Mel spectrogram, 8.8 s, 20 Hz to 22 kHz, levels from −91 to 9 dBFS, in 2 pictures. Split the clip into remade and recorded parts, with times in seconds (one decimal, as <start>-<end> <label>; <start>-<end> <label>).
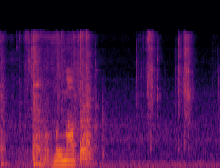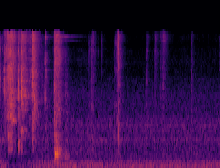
0.0-8.8 recorded

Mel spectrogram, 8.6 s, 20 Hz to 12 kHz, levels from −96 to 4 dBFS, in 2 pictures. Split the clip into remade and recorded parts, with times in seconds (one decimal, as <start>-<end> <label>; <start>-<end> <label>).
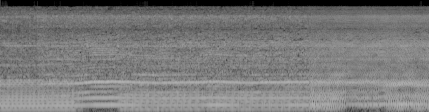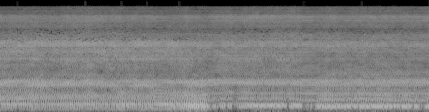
0.0-3.1 recorded; 3.1-8.6 remade

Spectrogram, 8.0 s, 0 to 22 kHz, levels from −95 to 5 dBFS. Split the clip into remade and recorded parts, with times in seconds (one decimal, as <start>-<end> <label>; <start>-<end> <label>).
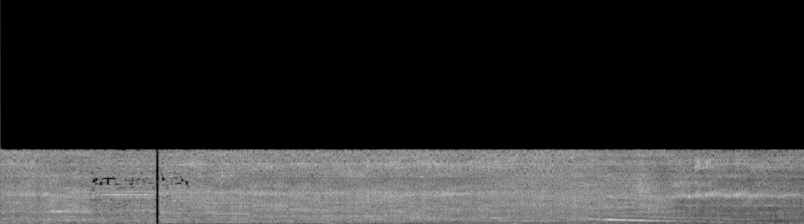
0.0-0.9 remade; 0.9-1.9 recorded; 1.9-8.0 remade

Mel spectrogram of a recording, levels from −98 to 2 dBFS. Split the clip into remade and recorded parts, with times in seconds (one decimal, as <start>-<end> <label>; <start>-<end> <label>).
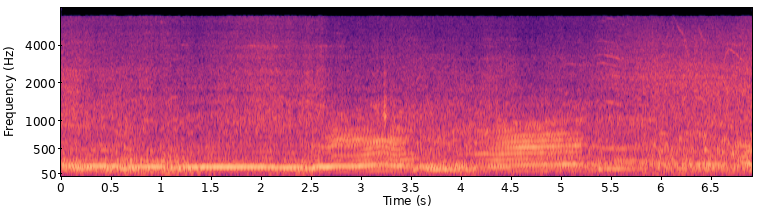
0.0-6.9 recorded

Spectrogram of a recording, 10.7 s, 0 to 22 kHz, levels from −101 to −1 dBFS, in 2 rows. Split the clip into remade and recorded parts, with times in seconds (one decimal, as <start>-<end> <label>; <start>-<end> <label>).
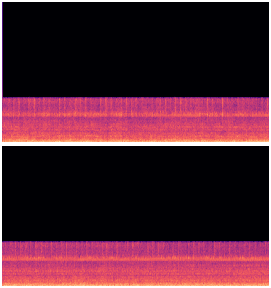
0.0-3.1 remade; 3.1-3.9 recorded; 3.9-5.0 remade; 5.0-10.7 recorded

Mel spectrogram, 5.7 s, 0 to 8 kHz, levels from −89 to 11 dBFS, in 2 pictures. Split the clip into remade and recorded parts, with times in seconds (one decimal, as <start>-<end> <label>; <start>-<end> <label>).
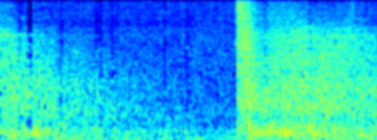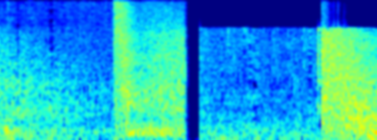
0.0-3.4 remade; 3.4-5.7 recorded

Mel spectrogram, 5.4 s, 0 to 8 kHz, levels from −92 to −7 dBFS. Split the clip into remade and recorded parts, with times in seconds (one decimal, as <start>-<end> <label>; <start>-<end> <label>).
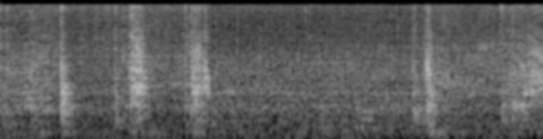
0.0-3.7 recorded; 3.7-4.3 remade; 4.3-5.4 recorded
